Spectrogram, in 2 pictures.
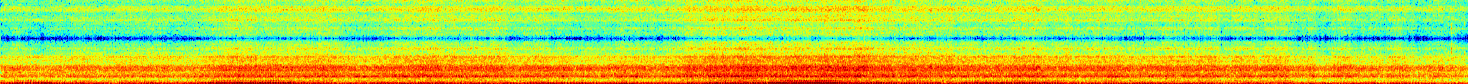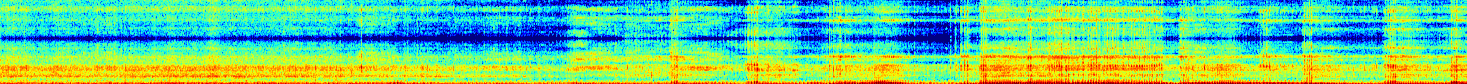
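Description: Pit bike engine running as the bike rides along a dirt trail. The engine note falls away about two-thirds in, then picks up again for the last few seconds.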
